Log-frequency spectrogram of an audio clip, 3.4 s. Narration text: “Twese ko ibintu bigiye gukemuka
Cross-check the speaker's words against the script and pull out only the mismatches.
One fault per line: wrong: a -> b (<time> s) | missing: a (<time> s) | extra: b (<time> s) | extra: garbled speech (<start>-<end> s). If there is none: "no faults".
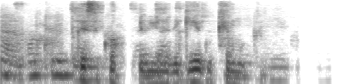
no faults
